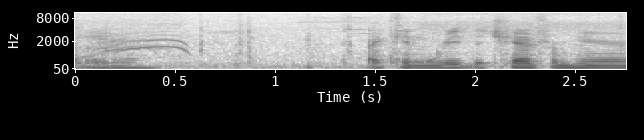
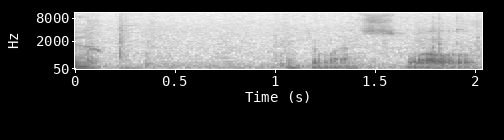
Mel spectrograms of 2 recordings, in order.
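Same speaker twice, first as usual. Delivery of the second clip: softer, slow, unvoiced whisper; 3 semitones lower, 10 dB quieter, much slower than usual. Real, not acted. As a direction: breathe it as a private aside. Unvoiced aside.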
